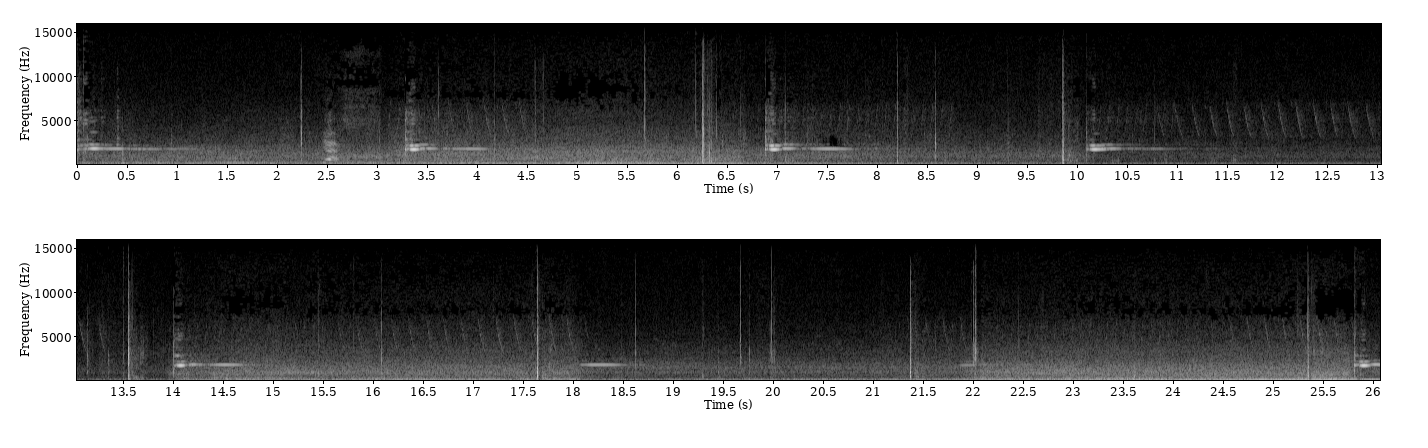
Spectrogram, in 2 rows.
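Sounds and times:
metal bat pinging: 3.2s - 4.6s, 6.2s - 8.7s, 13.6s - 14.7s
ball striking leather gloves: 5.6s - 8.7s, 9.8s - 10.5s, 13.5s - 14.6s, 17.5s - 17.9s, 21.3s - 22.6s.

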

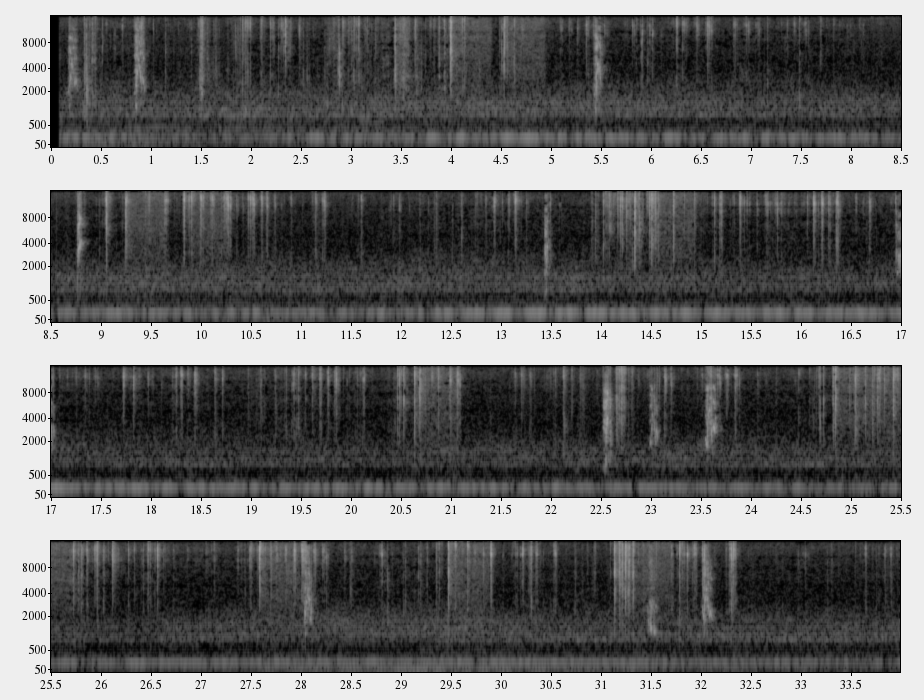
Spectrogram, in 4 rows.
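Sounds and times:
steady low hum: 0.1s - 33.9s
parrot beak crunching cracker: 27.4s - 32.4s.

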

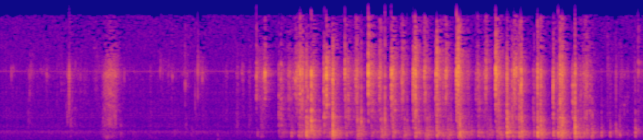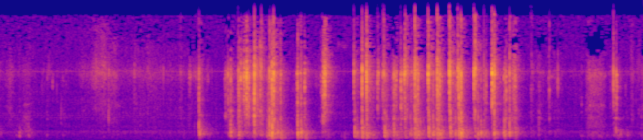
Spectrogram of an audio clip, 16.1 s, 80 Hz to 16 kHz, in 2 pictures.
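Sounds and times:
plastic puzzle board clattering: 10.5s - 14.6s.

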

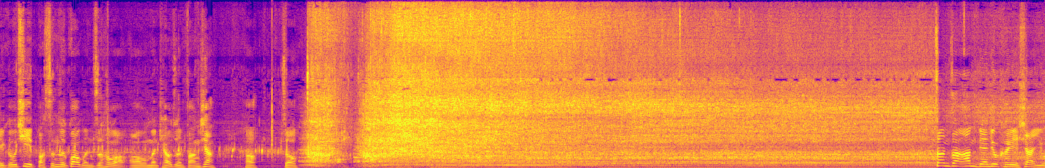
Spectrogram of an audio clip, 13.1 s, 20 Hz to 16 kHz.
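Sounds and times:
electric motor humming: 3.7s - 13.0s.

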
